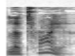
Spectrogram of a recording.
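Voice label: "latria", British English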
